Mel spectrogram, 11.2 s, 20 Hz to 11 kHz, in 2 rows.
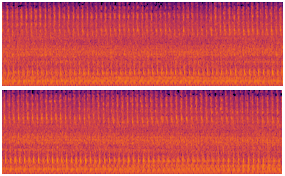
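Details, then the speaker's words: Volvo Penta 2002 marine diesel from a 1987 Liberty Yachts Pied Piper 28 sailboat, after repair and fuel bleeding: steady, even clatter at a constant fast idle; running properly, throttle and shutoff working, needs minor tweaking. "but the shut off is working so so everything is working now I just got to tweak it a little bit"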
